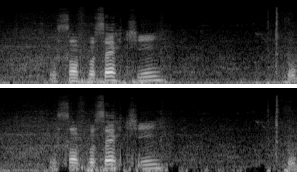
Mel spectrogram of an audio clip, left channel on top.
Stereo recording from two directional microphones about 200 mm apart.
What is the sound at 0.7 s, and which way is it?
Speech, 20° left (ahead or behind).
